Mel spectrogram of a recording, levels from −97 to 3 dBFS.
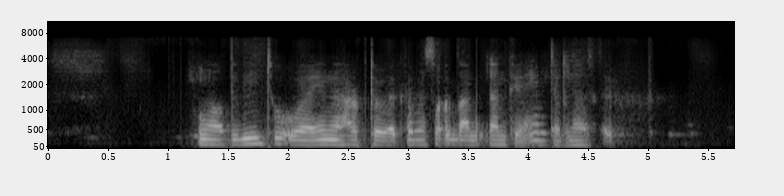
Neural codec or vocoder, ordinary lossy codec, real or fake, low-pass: codec, 16 kHz, 0.5 kbps, X-Codec, HuBERT features, trained on general audio; none; fake; 7.2 kHz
